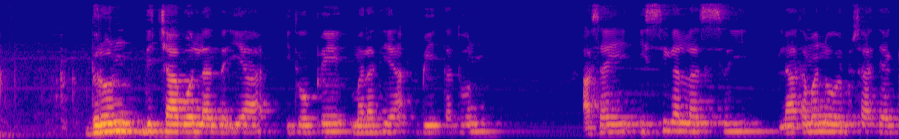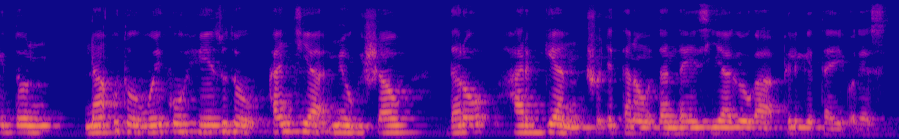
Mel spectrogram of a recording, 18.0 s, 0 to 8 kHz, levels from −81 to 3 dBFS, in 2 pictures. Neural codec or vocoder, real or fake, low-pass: none; real; 7.2 kHz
